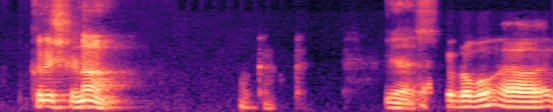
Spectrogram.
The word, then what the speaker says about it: Krishna: Or okay, okay, okay, Just to make correct us, that has been said that we should correctly announce or pronounce the names Krishna, not Krishna. Krishna.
